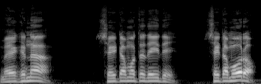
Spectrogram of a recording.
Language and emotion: Odia, angry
